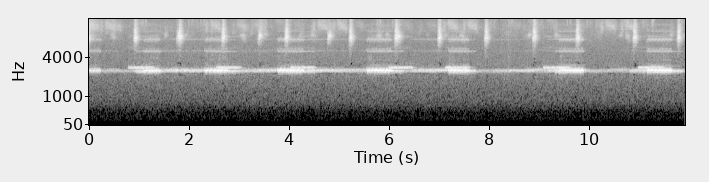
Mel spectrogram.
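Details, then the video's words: Crickets in summer grass at night in Bulgaria, recorded in surround sound, trilling continuously while louder pulsed phrases come and go roughly every second or two, accompanied by faint high clicking insects. "Cricket Sounds - Crickets Chirping at Night"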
